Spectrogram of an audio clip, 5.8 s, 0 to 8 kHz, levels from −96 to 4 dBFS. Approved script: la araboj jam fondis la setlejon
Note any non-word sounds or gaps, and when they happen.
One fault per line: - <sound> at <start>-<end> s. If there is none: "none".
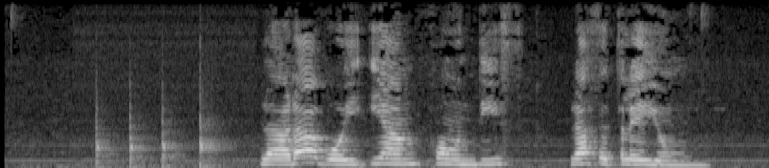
- thud at 0.7-1.8 s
